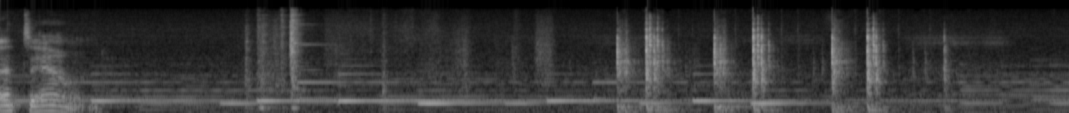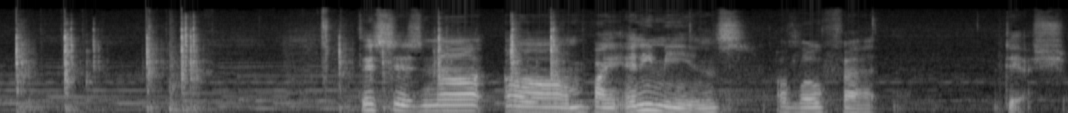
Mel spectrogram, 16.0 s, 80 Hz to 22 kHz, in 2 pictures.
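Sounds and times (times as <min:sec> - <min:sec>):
background music: 0:00.0 - 0:16.0
spatula knocking on frying pan: 0:04.6 - 0:07.2, 0:08.1 - 0:09.7, 0:10.4 - 0:12.4.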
